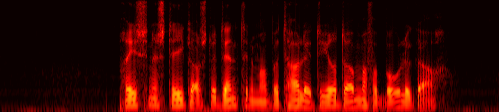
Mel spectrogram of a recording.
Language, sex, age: Norwegian, male, 27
